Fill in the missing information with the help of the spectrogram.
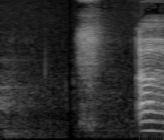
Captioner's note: sniff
